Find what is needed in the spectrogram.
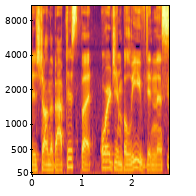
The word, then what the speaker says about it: Origen: the first person that kind of not only validated my concerned with that, but also pointed out that Origen? Is that how you say his name? – Origen.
